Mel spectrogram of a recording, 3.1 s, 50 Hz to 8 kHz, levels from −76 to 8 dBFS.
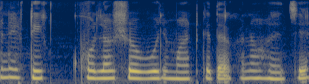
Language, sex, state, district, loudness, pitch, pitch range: Bengali, female, Jharkhand, Sahebganj, -15 LUFS, 255 Hz, 250-260 Hz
